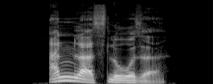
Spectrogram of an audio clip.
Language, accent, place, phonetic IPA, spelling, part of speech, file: German, Germany, Berlin, [ˈanlasˌloːzə], anlasslose, adjective, De-anlasslose.ogg
- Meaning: inflection of anlasslos: 1. strong/mixed nominative/accusative feminine singular 2. strong nominative/accusative plural 3. weak nominative all-gender singular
